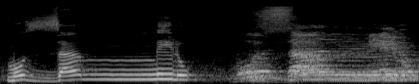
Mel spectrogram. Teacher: مزمل میں اب زا پر بھی تشدید ہے اور میم پر بھی تشدید ہے، تو دونوں زا اور میم دونوں پر رکیں گے ، ایسا نہ ہو کہ مزملو پڑھیں، مزملو تو غلط ہو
